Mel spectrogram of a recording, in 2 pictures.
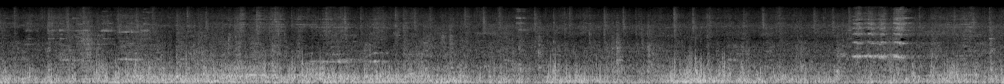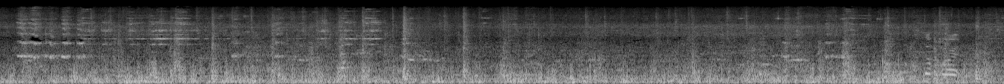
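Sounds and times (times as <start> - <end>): train wheels rumbling on rails: 0.0 - 20.0
high-pitched wheel squeals: 0.2 - 1.7, 8.4 - 9.3, 10.2 - 14.5, 17.6 - 18.8.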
